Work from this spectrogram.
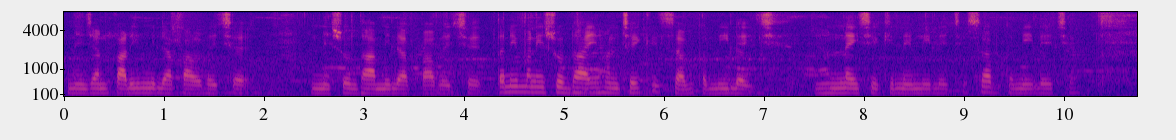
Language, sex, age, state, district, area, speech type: Maithili, female, 45-60, Bihar, Begusarai, rural, spontaneous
